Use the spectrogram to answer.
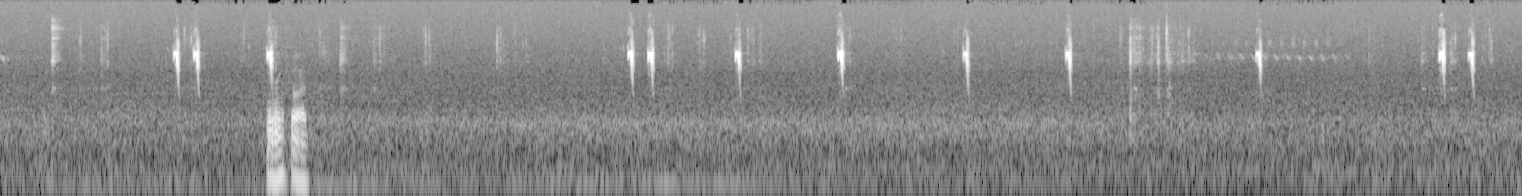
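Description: A banded bird being handled gives many short, sharp, high chirps at irregular intervals over a faint background, with one brief low rustle of handling early on.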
